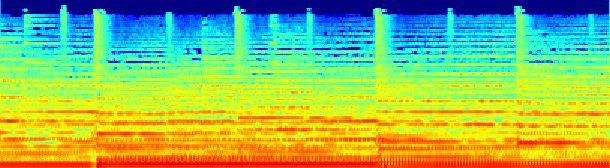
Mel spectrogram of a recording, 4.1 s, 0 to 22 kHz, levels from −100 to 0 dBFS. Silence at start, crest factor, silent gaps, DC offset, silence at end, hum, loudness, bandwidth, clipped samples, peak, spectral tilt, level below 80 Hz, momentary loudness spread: 0 s; 12 dB; none; under 0.1%; 0 s; none; -13 LUFS; 18.5 kHz; under 0.1%; 0 dBFS; -6 dB/octave; -16 dBFS; 2 LU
